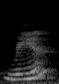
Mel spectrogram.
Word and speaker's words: Rian: Rian. that was not nearly. So I said, what did I say? Rahan. Rian is, it's like Kian. You know Kian? Yeah. But with an or.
